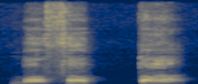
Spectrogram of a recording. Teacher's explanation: ان کی ادائی میں تا کا اطباق مانے تا کا موٹا پن باقی رکھ کر ادغام کیا جاتا ہے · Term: ادغام متجانسین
